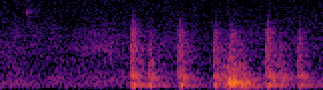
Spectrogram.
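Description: Soft rustling of a cloth head scarf being unwound and lifted off a head. The first second is almost quiet, and a few faint brushes and rustles come in the second half.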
